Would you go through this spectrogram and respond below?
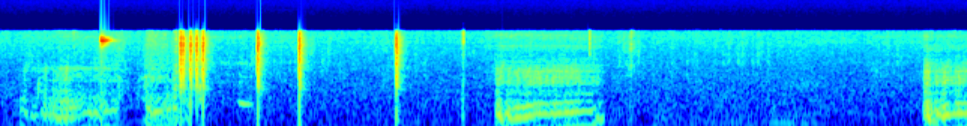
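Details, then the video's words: Rokie, a pet dog, snoring while asleep at night indoors: low, rasping, harmonic snores in long drawn breaths spaced several seconds apart, with sharp clicks and taps between them in a quiet small room. "rokie's snoring"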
